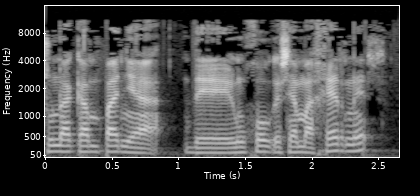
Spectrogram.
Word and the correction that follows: Jerjes: Jerjes. – Jerjes, bueno, yo lo pronuncio mal. Yo lo pronuncio este mal.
